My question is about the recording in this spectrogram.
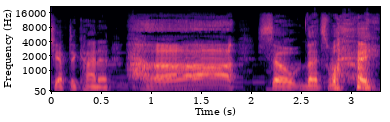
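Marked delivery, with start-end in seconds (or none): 0.7-1.8 loud raspy "ha" from the throat; raspy exhale. Shown as a demonstration. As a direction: push rasp up into the voice. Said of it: "get the rasp up in the voice".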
